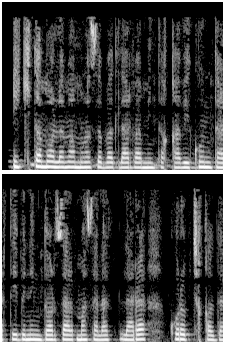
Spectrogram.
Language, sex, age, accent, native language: Uzbek, female, 18-24, Andijon, Uzbek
